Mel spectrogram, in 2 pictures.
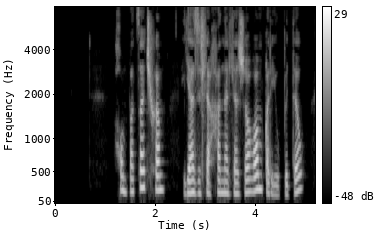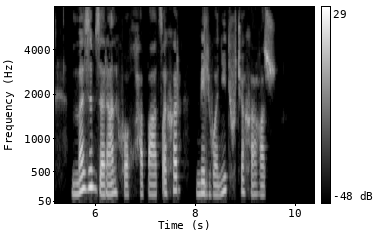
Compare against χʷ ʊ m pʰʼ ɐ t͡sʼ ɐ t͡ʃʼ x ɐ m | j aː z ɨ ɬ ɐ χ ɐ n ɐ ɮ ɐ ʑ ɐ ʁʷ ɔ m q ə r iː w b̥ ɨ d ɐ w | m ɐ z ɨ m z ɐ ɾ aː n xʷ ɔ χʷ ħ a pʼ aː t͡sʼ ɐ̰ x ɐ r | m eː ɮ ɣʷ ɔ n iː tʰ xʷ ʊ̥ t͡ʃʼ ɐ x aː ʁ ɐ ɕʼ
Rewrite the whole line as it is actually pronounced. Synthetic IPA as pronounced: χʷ ʊ m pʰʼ ɐ t͡sʼ ɐ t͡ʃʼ x ɐ m | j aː z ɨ ɬ ɐ χ ɐ n ɐ ɮ ɐ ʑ ɐ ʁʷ ɔ m q ə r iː w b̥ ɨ d ɐ w | m ɐ z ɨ m z ɐ ɾ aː n xʷ ɔ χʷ ħ a pʼ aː t͡sʼ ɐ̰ x ɐ r | m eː ɮ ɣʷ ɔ n iː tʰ xʷ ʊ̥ t͡ʃʼ ɐ x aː ʁ ɐ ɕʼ

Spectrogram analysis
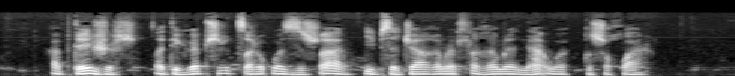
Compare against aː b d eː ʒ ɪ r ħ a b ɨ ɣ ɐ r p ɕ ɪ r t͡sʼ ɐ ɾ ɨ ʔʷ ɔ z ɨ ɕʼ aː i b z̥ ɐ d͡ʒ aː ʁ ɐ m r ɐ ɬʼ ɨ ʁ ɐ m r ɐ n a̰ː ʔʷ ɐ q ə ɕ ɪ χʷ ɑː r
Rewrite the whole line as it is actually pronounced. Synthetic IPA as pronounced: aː b d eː ʒ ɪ r ɕ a d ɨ ɣ ɐ p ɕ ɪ r t͡sʼ ɐ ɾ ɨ ʔʷ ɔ z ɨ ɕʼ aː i b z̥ ɐ d͡ʒ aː ʁ ɐ m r ɐ ɬʼ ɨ ʁ ɐ m r ɐ n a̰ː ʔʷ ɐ q ə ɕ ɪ χʷ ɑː r

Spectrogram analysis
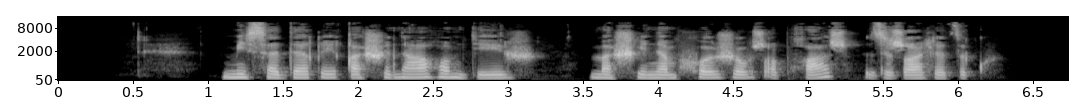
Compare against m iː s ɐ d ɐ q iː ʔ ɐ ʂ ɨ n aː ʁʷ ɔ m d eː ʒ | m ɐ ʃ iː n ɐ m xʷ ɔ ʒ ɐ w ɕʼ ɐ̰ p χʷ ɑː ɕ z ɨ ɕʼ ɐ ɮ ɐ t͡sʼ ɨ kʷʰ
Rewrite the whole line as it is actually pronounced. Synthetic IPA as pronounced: m iː s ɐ d ɐ q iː q ɐ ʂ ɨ n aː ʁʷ ɔ m d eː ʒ | m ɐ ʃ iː n ɐ m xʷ ɔ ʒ ɐ w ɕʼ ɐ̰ p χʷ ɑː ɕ z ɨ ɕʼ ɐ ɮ ɐ t͡sʼ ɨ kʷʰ

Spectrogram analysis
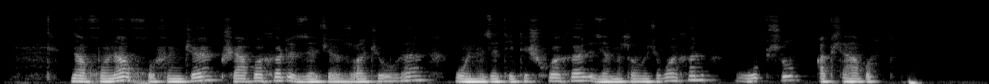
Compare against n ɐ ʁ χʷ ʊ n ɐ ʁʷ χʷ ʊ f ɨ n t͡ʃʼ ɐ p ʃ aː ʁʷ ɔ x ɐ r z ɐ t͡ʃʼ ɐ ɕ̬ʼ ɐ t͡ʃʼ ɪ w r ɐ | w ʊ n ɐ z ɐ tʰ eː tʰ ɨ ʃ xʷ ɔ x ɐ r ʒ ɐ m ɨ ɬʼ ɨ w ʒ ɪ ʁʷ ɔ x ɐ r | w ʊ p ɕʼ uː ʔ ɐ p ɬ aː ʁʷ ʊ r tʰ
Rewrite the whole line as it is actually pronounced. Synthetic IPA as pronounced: n ɐ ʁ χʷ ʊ n ɐ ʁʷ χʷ ʊ f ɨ n t͡ʃʼ ɐ p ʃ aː ʁʷ ɔ x ɐ r z ɐ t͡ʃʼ ɐ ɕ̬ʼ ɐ t͡ʃʼ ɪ w r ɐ | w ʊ n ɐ z ɐ tʰ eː tʰ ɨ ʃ xʷ ɔ x ɐ r z ɐ m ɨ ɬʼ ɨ w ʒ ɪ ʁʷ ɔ x ɐ r | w ʊ p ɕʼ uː q ɐ p ɬ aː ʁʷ ʊ r tʰ

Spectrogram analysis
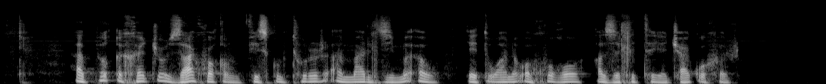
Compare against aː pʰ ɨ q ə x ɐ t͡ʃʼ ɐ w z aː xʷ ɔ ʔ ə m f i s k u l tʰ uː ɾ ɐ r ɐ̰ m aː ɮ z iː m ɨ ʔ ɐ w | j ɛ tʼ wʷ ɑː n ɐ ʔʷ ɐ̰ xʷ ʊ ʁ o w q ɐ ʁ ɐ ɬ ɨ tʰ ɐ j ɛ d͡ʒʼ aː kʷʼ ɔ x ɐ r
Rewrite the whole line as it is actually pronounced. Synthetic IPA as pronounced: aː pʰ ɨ q ə x ɐ t͡ʃʼ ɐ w z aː xʷ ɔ q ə m f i s k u l tʰ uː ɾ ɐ r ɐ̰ m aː ɮ z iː m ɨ ʔ ɐ w | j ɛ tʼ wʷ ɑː n ɐ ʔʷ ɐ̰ xʷ ʊ ʁ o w q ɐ z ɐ ɬ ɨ tʰ ɐ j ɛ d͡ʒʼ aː kʷʼ ɔ x ɐ r

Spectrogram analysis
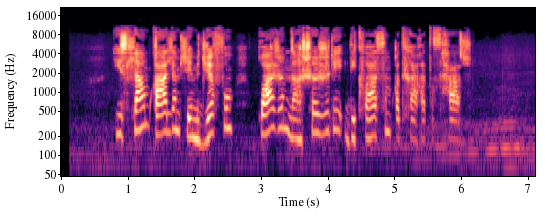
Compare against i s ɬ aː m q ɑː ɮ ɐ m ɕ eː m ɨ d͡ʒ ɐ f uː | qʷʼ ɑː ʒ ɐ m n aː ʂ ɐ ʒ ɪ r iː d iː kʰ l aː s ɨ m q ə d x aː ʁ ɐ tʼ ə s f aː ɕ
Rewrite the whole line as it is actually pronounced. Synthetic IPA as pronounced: i s ɬ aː m q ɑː ɮ ɐ m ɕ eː m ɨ d͡ʒ ɐ f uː | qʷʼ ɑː ʒ ɐ m n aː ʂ ɐ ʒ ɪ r iː d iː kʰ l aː s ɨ m q ə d x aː ʁ ɐ tʼ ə s ħ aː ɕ

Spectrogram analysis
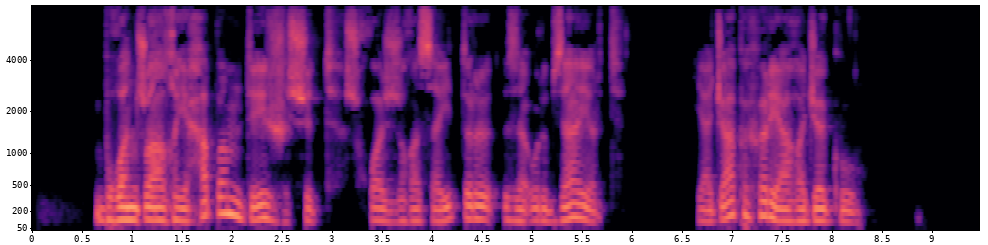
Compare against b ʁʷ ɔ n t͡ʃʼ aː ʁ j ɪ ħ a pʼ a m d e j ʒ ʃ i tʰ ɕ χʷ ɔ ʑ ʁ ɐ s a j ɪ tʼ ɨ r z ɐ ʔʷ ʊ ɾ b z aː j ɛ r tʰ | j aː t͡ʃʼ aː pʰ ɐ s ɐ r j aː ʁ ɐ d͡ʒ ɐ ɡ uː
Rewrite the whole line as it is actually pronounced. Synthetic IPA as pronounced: b ʁʷ ɔ n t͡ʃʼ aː ʁ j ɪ ħ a pʼ ɐ m d e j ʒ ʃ ɪ tʰ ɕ χʷ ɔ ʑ ʁ ɐ s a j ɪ tʼ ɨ r z ɐ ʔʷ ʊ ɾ b z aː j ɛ r tʰ | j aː t͡ʃʼ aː pʰ ɐ x ɐ r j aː ʁ ɐ d͡ʒ ɐ ɡ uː

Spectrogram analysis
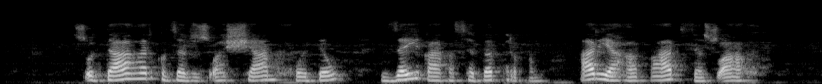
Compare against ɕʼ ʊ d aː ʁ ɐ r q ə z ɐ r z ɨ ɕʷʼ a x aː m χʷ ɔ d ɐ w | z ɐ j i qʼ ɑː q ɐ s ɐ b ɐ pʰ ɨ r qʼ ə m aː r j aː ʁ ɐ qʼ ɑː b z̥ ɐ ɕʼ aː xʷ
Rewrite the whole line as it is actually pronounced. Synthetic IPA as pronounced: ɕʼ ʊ d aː ʁ ɐ r q ə z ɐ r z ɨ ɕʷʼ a ʃ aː m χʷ ɔ d ɐ w | z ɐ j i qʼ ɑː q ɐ s ɐ b ɐ pʰ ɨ r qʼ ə m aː r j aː ʁ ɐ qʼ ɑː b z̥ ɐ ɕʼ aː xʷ

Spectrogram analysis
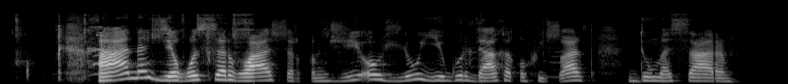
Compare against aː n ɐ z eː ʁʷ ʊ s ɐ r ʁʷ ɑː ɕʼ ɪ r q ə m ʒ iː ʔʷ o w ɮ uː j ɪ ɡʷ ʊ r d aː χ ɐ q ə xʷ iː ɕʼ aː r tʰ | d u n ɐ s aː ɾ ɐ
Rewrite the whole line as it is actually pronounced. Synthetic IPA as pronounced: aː n ɐ z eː ʁʷ ʊ s ɐ r ʁʷ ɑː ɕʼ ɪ r q ə m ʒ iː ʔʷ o w ɮ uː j ɪ ɡʷ ʊ r d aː x ɐ q ə xʷ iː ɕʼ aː r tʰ | d u m ɐ s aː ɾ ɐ

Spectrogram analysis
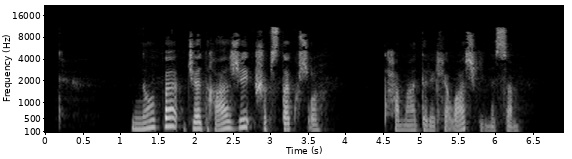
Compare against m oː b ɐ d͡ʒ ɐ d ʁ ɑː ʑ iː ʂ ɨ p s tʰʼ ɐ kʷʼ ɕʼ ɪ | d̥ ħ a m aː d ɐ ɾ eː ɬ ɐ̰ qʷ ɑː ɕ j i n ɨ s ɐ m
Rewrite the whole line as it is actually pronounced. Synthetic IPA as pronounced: n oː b ɐ d͡ʒ ɐ d ʁ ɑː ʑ iː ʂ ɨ p s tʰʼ ɐ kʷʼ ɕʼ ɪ | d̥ ħ a m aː d ɐ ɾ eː ɬ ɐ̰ ʔʷ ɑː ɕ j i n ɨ s ɐ m

